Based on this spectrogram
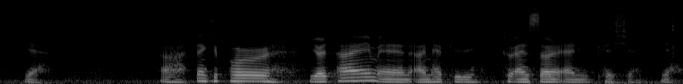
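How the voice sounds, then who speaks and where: A dark, mellow tone in a non-native accent, at a fairly slow pace with long, frequent pauses and ordinary pitch variation. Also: man, medium pitch for a man. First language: not English. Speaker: physical therapist, applicant. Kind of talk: public hearing testimony. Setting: village board meeting. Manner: halting.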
